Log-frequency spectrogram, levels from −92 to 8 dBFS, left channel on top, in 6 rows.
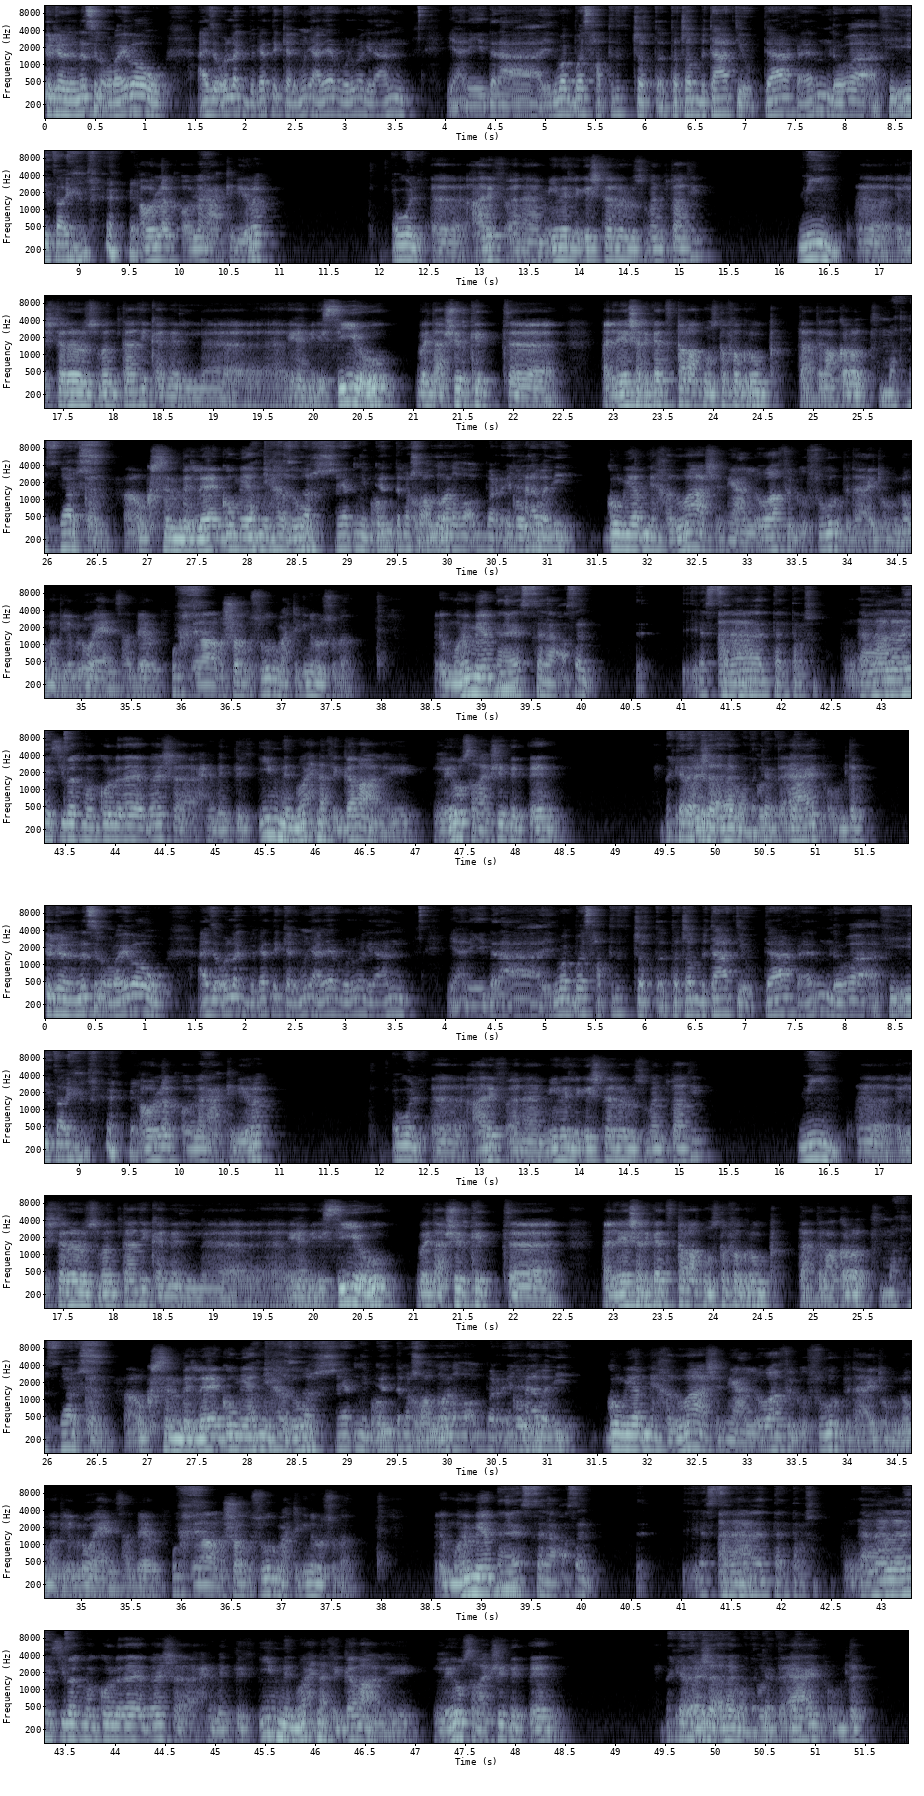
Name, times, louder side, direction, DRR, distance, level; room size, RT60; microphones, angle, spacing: voice 1, 0.0-3.6 4.0-9.6 10.2-10.3 12.1-12.5 16.2-16.6 25.7-26.5 28.0-31.2 35.9-36.2 39.2-40.1 41.0-42.4 42.8-43.4 49.5-51.0, left 3 dB, 60° left, 3 dB, 0.4 m, -34 dB
voice 2, 9.6-10.9 12.5-15.2 16.8-22.4 22.9-25.5 26.4-28.7 29.2-30.0 30.7-31.2 31.6-37.7 38.5-39.4 41.4-41.8 42.6-48.4 49.6-51.4, equal, 25° left, 0 dB, 0.8 m, -31 dB
2.8 x 2.6 x 2.9 m, 0.33 s
head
